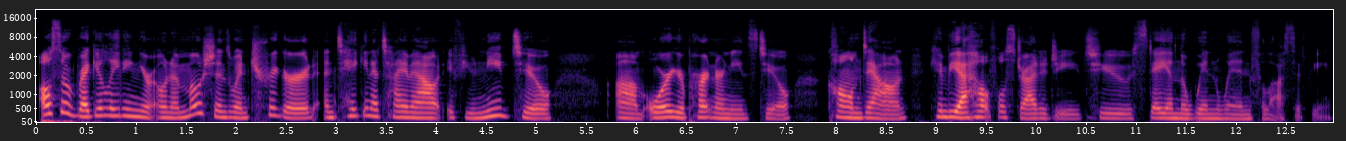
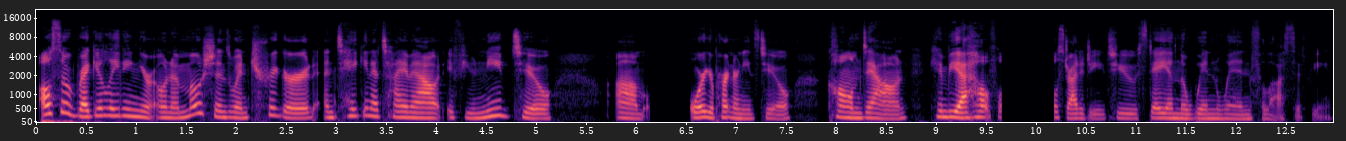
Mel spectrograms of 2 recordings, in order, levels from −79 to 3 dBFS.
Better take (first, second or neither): first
